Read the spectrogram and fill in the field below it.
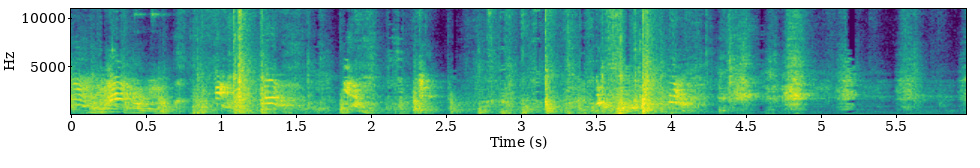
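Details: Indoors, a pug that hates being weighed barks and bites at a scale; harsh, noisy barks and growls come in quick irregular bursts with short gaps, rough and snarly throughout.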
